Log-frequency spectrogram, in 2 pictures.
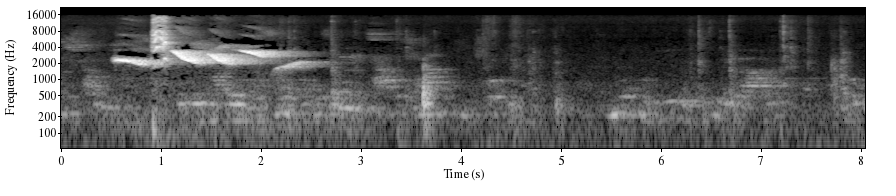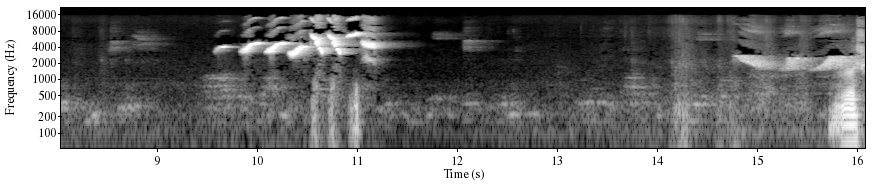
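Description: Caged double-collared seedeater (coleiro paulista) sings three separate bursts of bright, sharp whistled notes, each one to two seconds long, with near silence between them.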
